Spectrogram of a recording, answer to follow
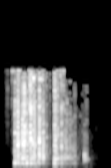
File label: jewelry and small makeup items place into wood container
